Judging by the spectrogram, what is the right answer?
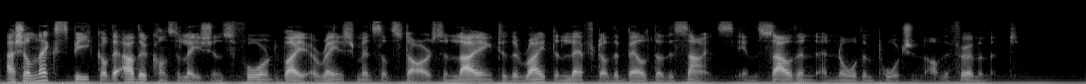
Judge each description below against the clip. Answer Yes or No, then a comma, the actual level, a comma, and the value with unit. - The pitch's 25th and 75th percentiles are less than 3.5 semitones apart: Yes, narrow, 2.4 semitones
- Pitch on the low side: Yes, low, 100 Hz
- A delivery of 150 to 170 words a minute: No, average, 195 wpm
